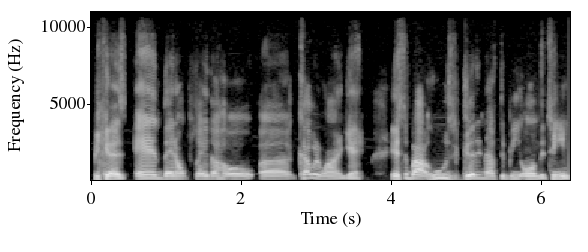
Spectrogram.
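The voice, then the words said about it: Excited voice. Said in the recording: “I'm excited, Mike. And I guess you can hear it in my voice a little bit.”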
